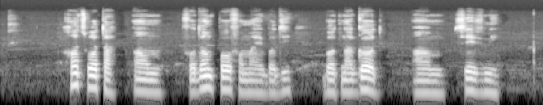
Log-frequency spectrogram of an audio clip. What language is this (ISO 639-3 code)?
pcm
